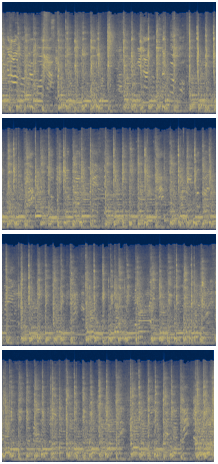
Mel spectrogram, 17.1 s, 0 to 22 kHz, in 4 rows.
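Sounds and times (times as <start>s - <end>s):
fast drumming music: 0.0s - 17.0s.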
